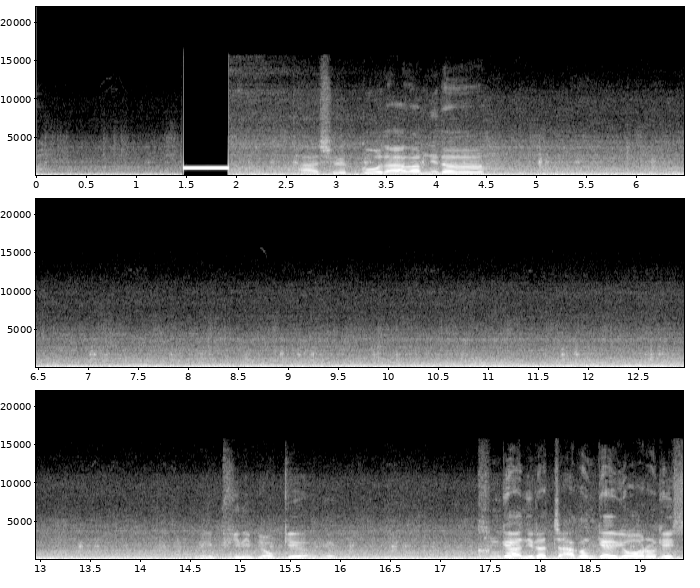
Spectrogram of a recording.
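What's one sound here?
A vehicle engine hums steadily at low speed.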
